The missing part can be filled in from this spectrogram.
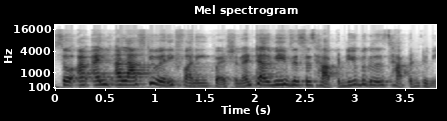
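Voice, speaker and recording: A woman with an Indian accent speaks at a fairly high pitch, her intonation lively. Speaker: business and brand coach. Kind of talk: interview conversation. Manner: animated.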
